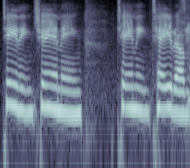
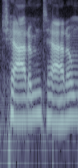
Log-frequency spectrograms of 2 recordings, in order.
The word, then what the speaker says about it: Channing Tatum: But I like to say Channing Tatum. It's like Tatum. I tried so hard to get him to promote, but he's got people. Totally. He got to get paid. Cameron called him Chatham Tatum one time, and it stuck with me.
